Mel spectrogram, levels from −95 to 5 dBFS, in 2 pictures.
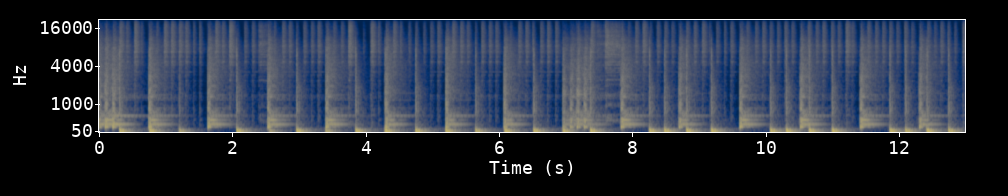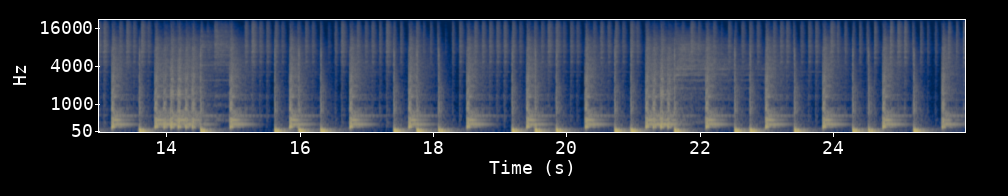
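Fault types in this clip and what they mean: Dropped samples: at 15.11 s the music carries a single sharp click, most likely from a fraction of a millisecond of samples going missing from the stream. The waveform jumps abruptly from one value to a later one instead of continuing smoothly, and that step sprays energy across all frequencies at once, so the spectrogram shows one thin vertical line spanning the whole range. The gap is far too brief to remove any audible musical content.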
